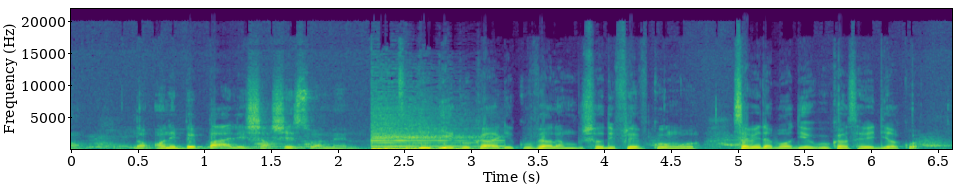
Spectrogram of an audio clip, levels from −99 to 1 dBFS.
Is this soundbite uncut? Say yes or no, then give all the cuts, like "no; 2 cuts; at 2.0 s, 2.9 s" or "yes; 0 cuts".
no; 1 cut; at 2.5 s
